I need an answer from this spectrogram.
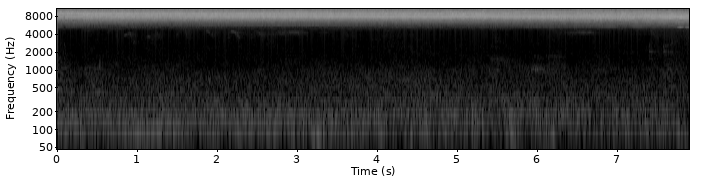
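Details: July cicada chorus heard from a high lookout above Fukuoka city, Japan, a continuous piercing high-pitched buzz with no breaks, over soft low ambient noise.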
